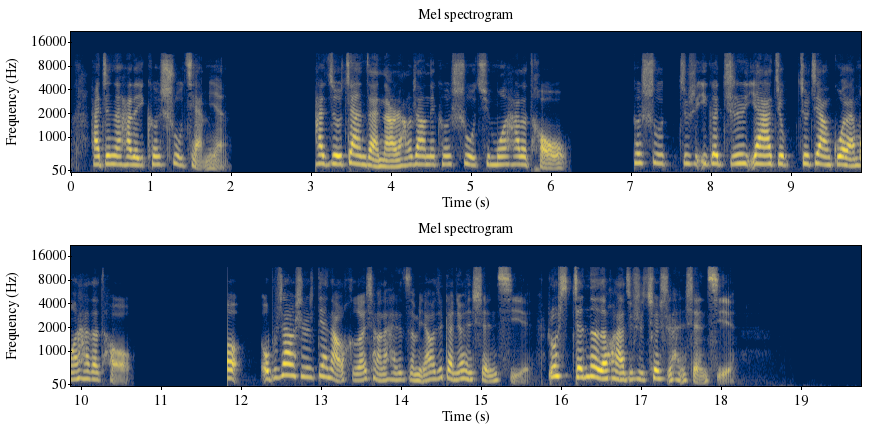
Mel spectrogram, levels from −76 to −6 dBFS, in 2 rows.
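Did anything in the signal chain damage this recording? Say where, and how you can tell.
Yes: clipped start after a pause at the playback device, which sleeps in silence. At 2.78, 6.76 and 11.52 s, about 0.27–0.30 s of speech onset vanishes; waveforms jump abruptly from flat silence.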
